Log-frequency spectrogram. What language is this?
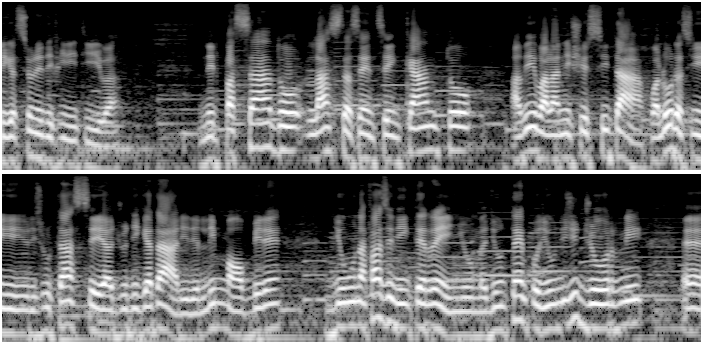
Italian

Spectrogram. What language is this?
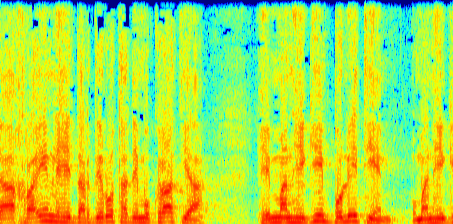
Hebrew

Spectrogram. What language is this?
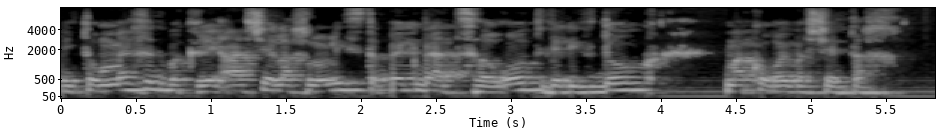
Hebrew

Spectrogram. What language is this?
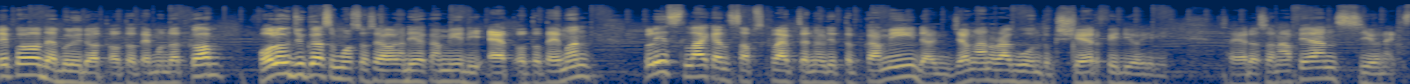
Indonesian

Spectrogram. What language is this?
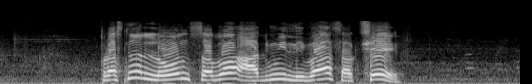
Magahi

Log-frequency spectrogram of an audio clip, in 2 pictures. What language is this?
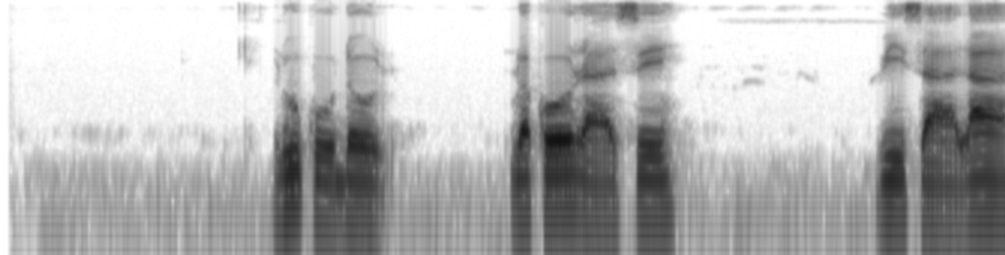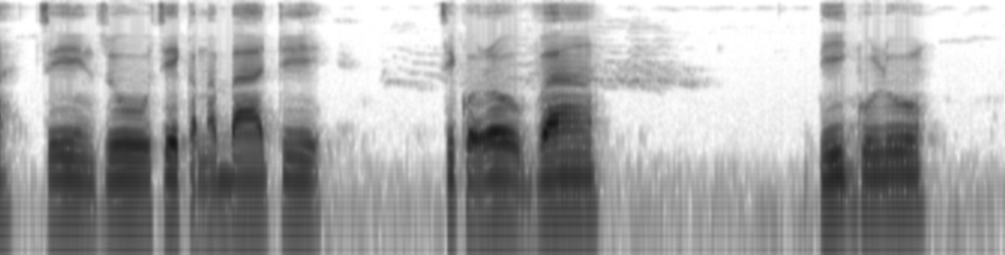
Masaaba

